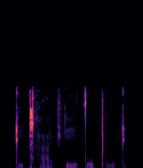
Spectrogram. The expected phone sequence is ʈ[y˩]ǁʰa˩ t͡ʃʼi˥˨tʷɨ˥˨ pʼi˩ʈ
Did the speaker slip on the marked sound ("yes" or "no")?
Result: yes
